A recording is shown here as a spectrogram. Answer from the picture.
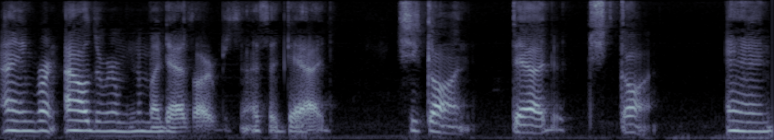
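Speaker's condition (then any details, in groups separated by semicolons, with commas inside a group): Cerebral palsy; affects walking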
